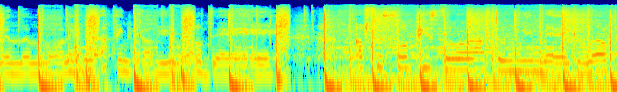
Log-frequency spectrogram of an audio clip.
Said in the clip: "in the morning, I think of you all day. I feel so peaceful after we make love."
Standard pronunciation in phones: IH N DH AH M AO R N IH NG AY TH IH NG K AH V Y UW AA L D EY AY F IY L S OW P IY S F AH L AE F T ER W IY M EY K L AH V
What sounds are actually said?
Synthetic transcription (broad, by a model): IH N DH AH M AO R N IH NG AY TH IH NG K AH V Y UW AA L D EY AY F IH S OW P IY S AH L AE F T ER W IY M EY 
